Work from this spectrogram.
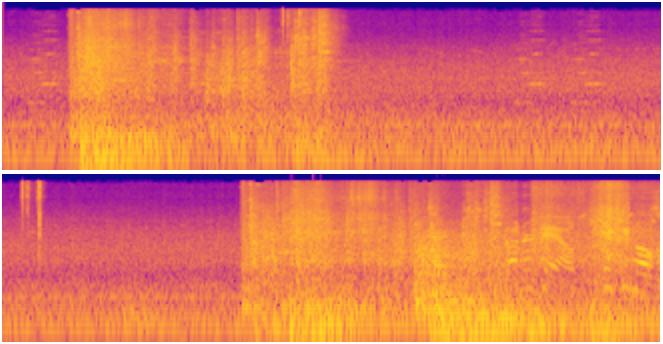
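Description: Artillery fire in the tank game Armored Warfare: loud booming blasts early, then a longer stretch of heavy rumbling explosions after a quieter gap with a brief sharp crack.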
